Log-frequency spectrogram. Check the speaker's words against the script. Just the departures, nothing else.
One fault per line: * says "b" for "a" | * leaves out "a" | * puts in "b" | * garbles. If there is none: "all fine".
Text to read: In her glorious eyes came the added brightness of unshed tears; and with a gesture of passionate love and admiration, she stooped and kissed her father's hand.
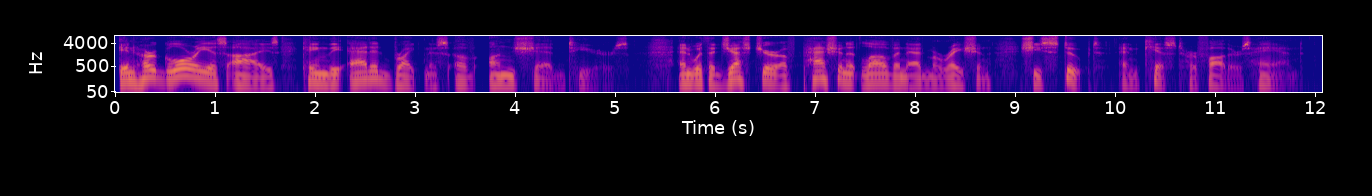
all fine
